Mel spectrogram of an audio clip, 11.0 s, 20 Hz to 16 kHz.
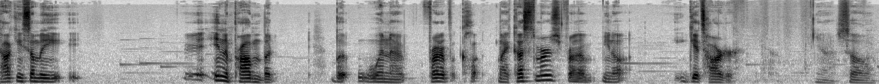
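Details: Adult man with aphasia from a massive stroke 3 years earlier, before brain training; much language regained but fluency still impaired; aphasia.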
